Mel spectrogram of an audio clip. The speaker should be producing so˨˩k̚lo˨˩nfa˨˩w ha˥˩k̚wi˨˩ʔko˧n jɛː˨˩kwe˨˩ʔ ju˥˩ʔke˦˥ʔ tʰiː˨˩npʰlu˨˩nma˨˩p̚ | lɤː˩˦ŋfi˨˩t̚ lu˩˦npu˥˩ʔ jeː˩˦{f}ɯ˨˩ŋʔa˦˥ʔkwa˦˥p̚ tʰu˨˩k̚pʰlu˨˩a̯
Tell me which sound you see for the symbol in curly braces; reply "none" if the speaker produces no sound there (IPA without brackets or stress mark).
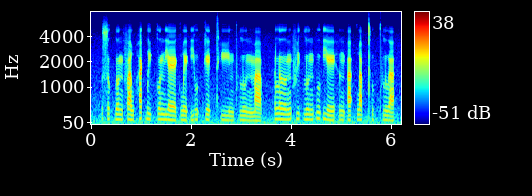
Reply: h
